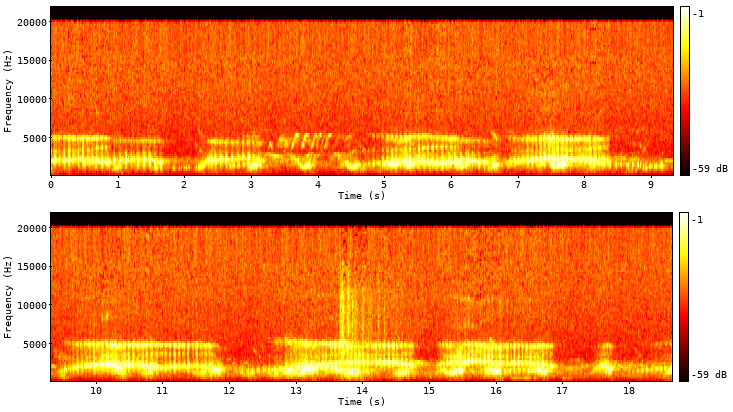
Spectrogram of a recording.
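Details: Frogs croaking in a dense chorus: rattling, pulsed croaks about one to two seconds long overlap and repeat throughout, with short pauses between bursts and nothing else clearly heard.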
